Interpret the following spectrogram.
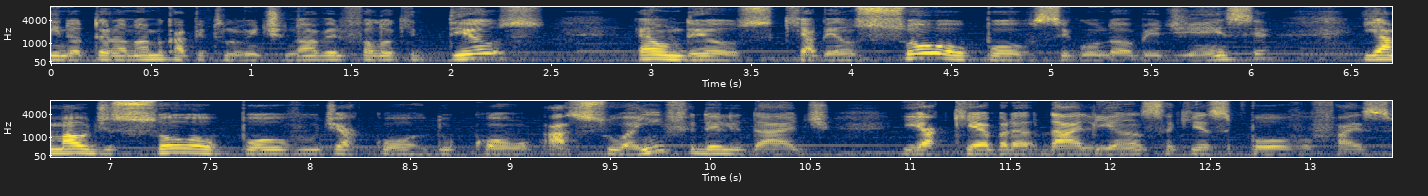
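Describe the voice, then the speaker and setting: A man's voice: medium pitch, moderate pace, a little mellow. A Brazilian man giving an informal Bible lesson as a pastor, explaining things step by step and checking in with listeners, his voice tired and giving out after a flu. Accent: Brazilian Portuguese. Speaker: pastor teaching Bible study. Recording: guitar music behind the voice.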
